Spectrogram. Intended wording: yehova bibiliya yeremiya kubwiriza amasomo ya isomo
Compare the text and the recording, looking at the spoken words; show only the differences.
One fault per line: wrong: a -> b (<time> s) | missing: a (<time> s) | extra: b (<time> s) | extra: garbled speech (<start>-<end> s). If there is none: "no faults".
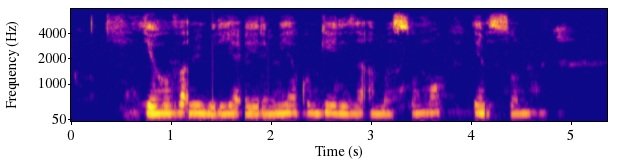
no faults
